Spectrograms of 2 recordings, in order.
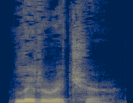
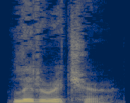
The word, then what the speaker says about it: literature: the second syllable uh remember to pronounce the T as a soft T sound literature literature literature goodbye for now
